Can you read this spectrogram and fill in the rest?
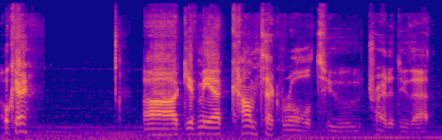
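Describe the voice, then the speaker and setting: Man, game master, bright voice, medium pitch, halting narration, thinking aloud. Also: a little hiss or hum. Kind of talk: narrating a tabletop roleplaying game.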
